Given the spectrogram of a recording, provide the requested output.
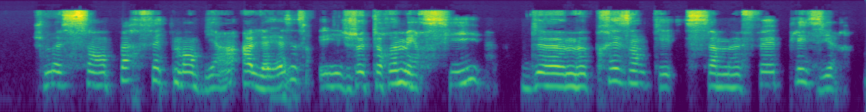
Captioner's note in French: grognement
